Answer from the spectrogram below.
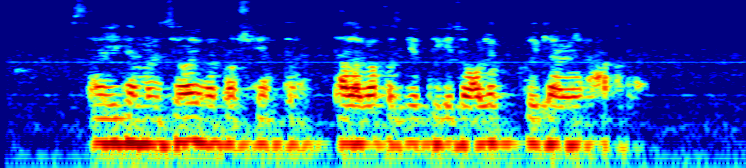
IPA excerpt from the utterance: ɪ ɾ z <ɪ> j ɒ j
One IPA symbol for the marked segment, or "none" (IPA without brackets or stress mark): i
